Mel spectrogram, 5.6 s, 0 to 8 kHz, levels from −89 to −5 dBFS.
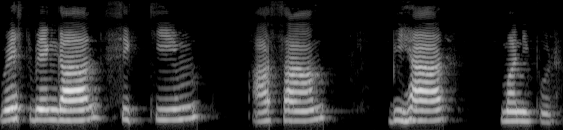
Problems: none marked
